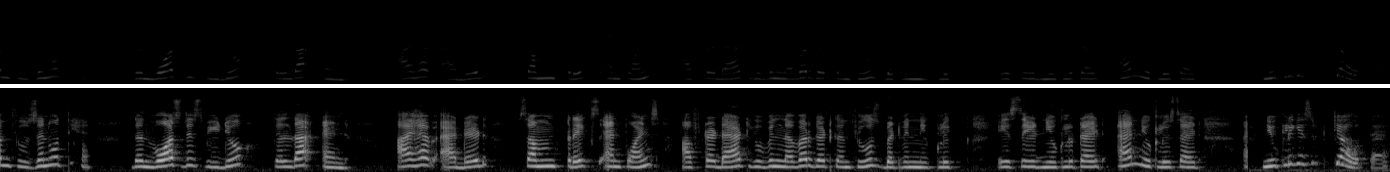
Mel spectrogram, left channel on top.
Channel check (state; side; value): quieter; left; 35.1 dB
